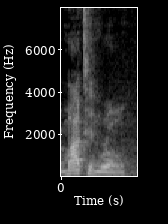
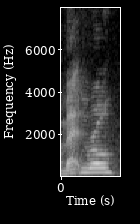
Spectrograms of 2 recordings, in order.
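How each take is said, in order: First: The name is said with each syllable enunciated. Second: The name is said quickly and loosely.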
